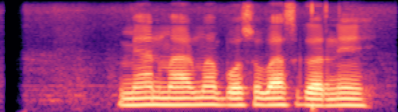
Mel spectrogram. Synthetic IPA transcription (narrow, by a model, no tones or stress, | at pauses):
mjanmarmabʌsobasɡʌrne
